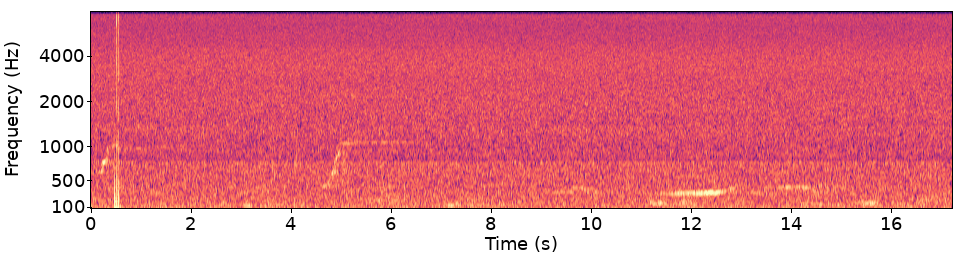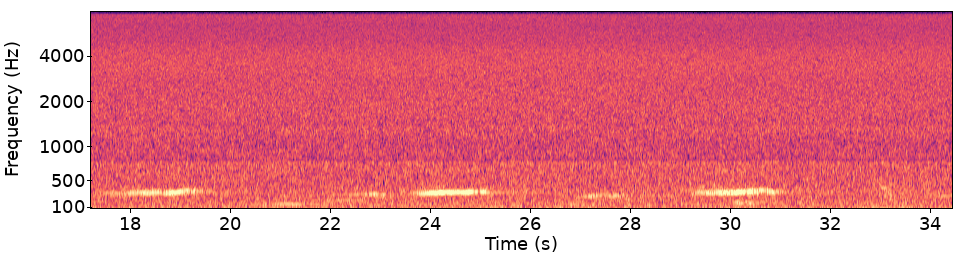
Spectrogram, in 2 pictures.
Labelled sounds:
5.0	5.3	humpback whale, 1.0 to 1.2 kHz

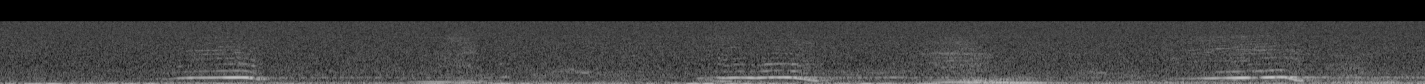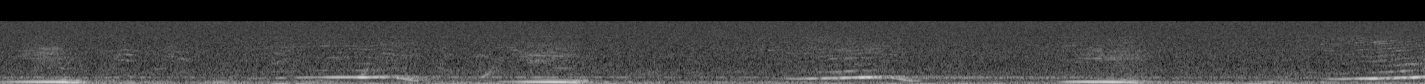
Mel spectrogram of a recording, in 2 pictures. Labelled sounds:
2.0	2.3	humpback whale, 1.8 to 1.9 kHz
7.6	8.0	humpback whale, 0.83 to 1.0 kHz
9.3	9.6	humpback whale, 1.5 to 1.8 kHz
14.6	14.9	humpback whale, 1.9 to 2.1 kHz
25.0	25.3	humpback whale, 1.2 to 1.5 kHz
28.0	28.4	humpback whale, 0.86 to 3.0 kHz

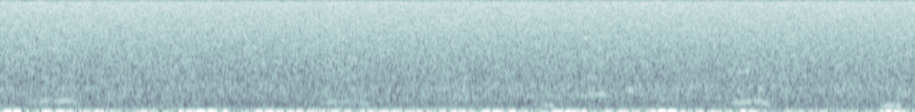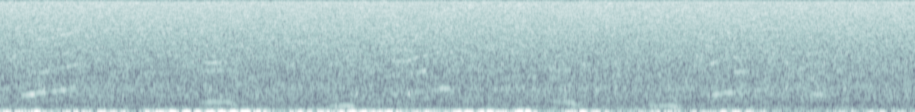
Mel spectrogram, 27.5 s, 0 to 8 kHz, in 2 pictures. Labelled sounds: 14.2	14.8	humpback whale, 1.1 to 3.2 kHz
19.6	20.1	humpback whale, 1.4 to 1.7 kHz

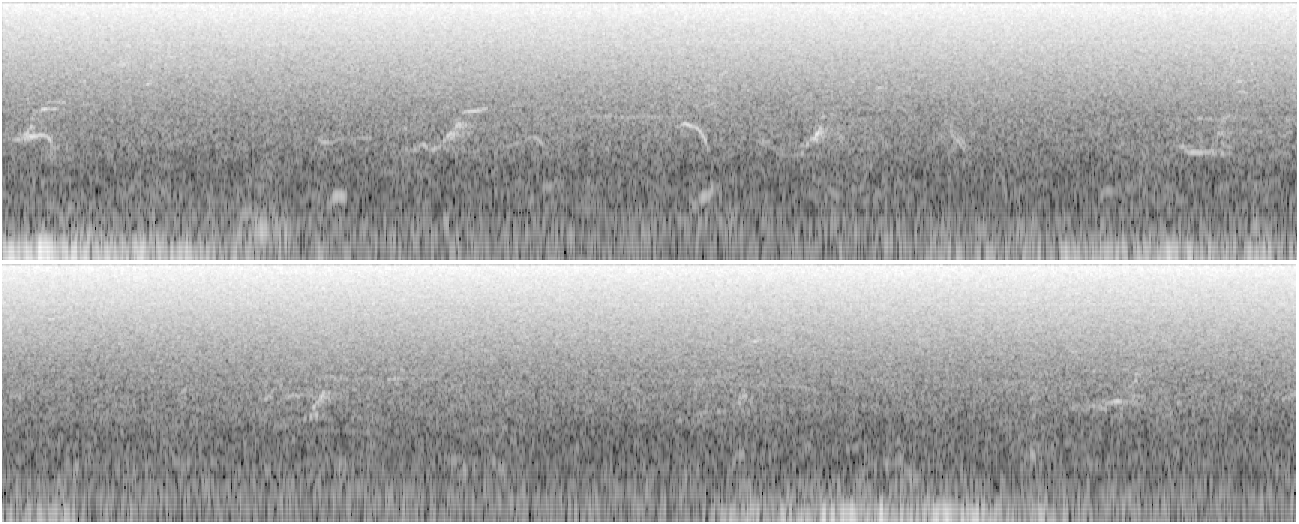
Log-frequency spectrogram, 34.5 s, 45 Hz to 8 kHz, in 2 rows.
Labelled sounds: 0.5	0.8	humpback whale, 0.86 to 1.1 kHz
6.1	6.5	humpback whale, 0.83 to 0.99 kHz

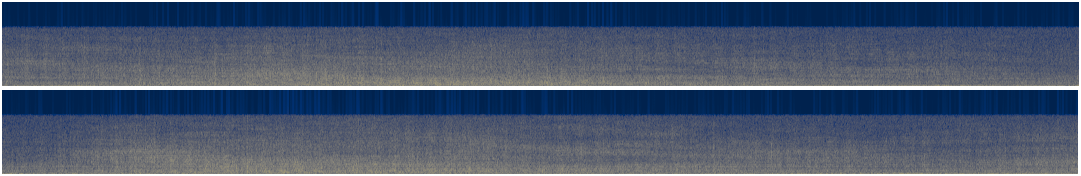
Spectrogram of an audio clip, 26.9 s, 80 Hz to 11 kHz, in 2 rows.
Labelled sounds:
1.0	1.3	vessel noise, 4.8 to 5.2 kHz
1.8	2.1	vessel noise, 3.8 to 4.0 kHz
3.7	4.2	vessel noise, 3.8 to 4.1 kHz
10.2	10.8	vessel noise, 1.5 to 2.0 kHz
11.7	12.0	vessel noise, 2.1 to 2.3 kHz
14.3	14.6	vessel noise, 2.8 to 2.9 kHz
15.7	16.8	vessel noise, 5.3 to 6.0 kHz
21.7	21.9	vessel noise, 2.8 to 3.0 kHz

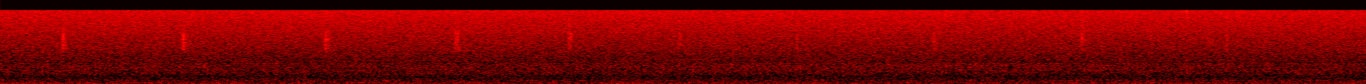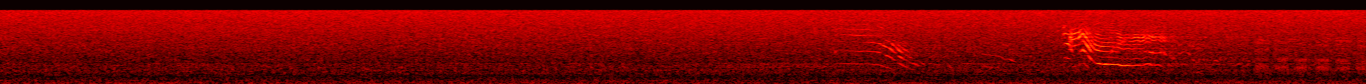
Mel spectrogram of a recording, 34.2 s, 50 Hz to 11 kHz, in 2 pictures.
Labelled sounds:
27.6	28.5	killer whale, Bigg's (transient), 0.80 to 3.9 kHz
29.3	29.8	killer whale, Bigg's (transient), 0.83 to 1.3 kHz
30.4	31.7	killer whale, Bigg's (transient), 0.80 to 3.8 kHz

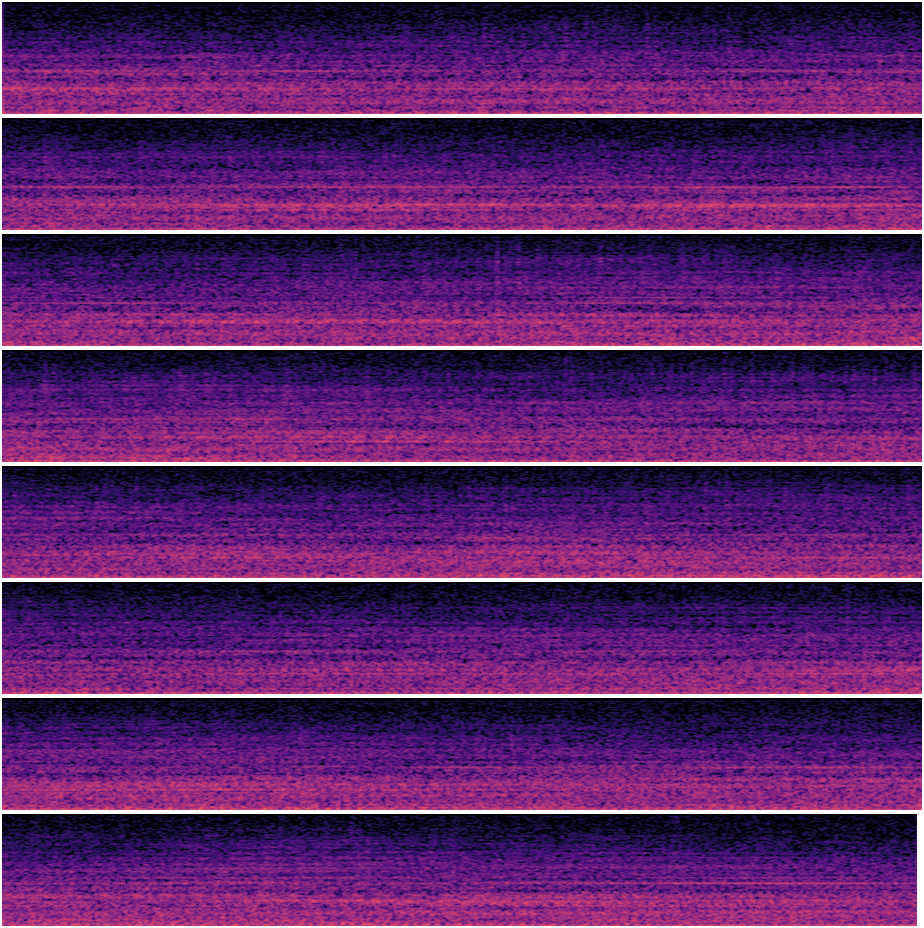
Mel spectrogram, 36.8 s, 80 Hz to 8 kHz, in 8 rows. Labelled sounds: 20.6	21.0	vessel noise, 1.1 to 1.2 kHz

